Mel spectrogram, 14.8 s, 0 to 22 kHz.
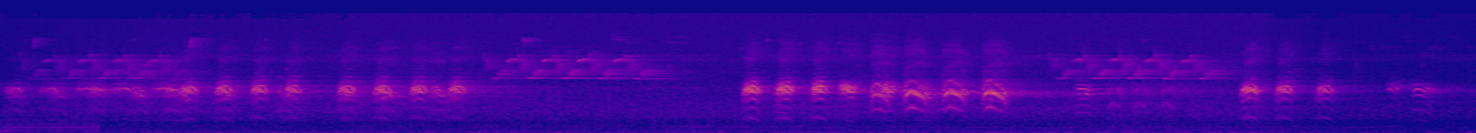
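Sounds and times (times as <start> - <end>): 
fish crows cawing: 0.0 - 0.4, 1.2 - 4.8, 7.4 - 11.0, 12.4 - 14.6.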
